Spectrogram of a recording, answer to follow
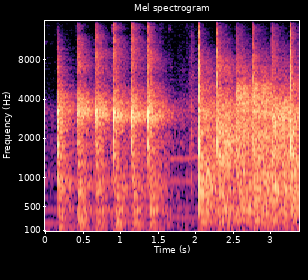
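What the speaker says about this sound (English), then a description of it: "Lie it upside down and then just hammer through any of the nails that are still in there." A hammer drives nails back through an upturned wooden floorboard in about a dozen sharp, close strikes at a steady rhythm, the later blows ringing brighter.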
